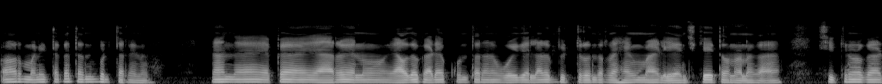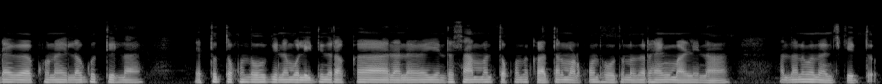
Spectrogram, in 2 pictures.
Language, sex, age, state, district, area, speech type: Kannada, male, 18-30, Karnataka, Bidar, urban, spontaneous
